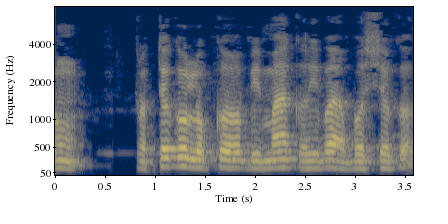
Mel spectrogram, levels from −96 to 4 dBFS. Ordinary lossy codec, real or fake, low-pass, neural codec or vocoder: MP3, 32 kbps; real; 7.2 kHz; none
